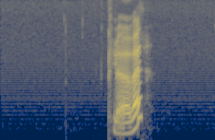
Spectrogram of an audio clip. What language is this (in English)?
Norwegian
